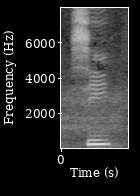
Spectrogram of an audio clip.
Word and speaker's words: x: Then we have letter X, which is pronounced as xi, xi, like xie xie, xi.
